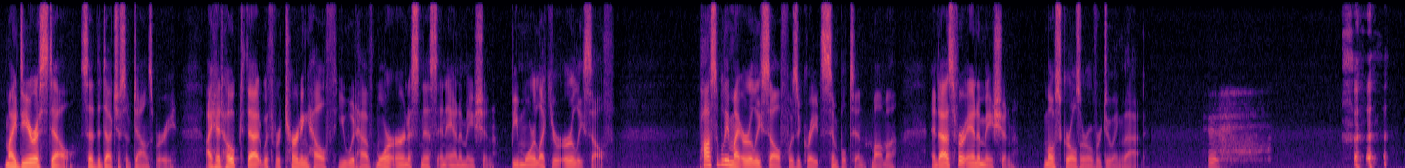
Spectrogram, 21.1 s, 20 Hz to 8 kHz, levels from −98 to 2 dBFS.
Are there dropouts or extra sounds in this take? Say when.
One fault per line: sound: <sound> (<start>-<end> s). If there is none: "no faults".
sound: sigh (18.0-19.1 s)
sound: laugh (20.1-20.8 s)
